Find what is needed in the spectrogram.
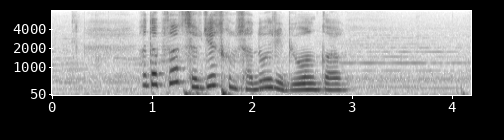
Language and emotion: Russian, sad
